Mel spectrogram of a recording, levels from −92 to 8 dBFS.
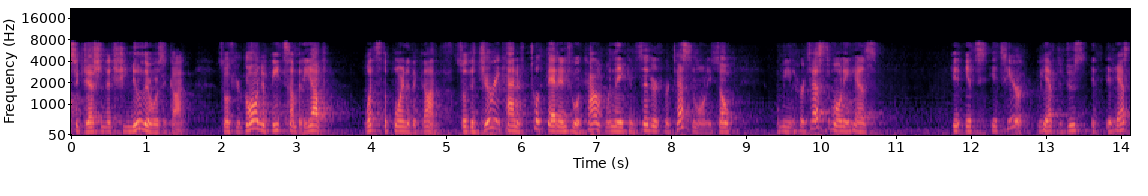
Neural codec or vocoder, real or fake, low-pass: codec, 24 kHz, 3.1 kbps, DualCodec; fake; 7.2 kHz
